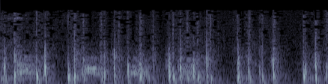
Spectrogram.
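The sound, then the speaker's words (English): Horse hooves clip-clop along a bending trail under a Mountie's mount, many crisp, evenly paced hoof strikes at moderate volume in a brisk walking rhythm, with no voices. “suddenly Sergeant Preston's horse stumbled”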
